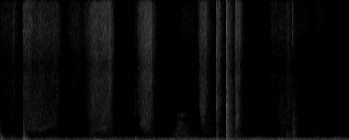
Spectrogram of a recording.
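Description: Kitchen handling noises: rustling and scraping bursts, then a few sharp clicks about three seconds in, over a steady low hum.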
